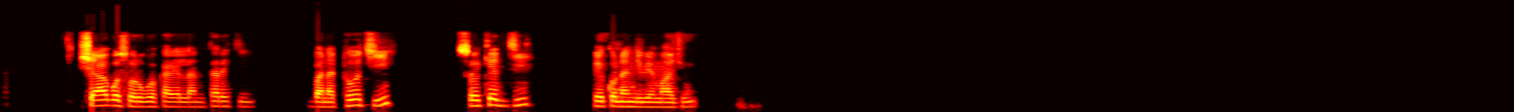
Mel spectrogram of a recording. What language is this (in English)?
Fula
